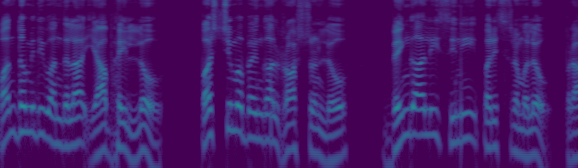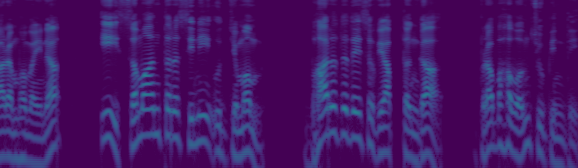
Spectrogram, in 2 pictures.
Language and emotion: Telugu, neutral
